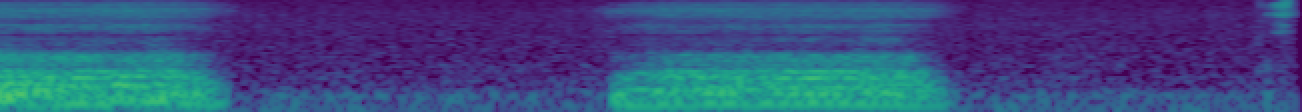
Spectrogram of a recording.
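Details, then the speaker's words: Adult man snoring during sleep, recorded by his partner: two loud, coarse, rumbling snores about a second long separated by quiet pauses, likened to an elephant with something stuck in its trunk. "It's doing my fucking head in. It's going to end up with a pillow over his bloody head in a minute. Sounds like an elephant that's got something stuck in his trunk."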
